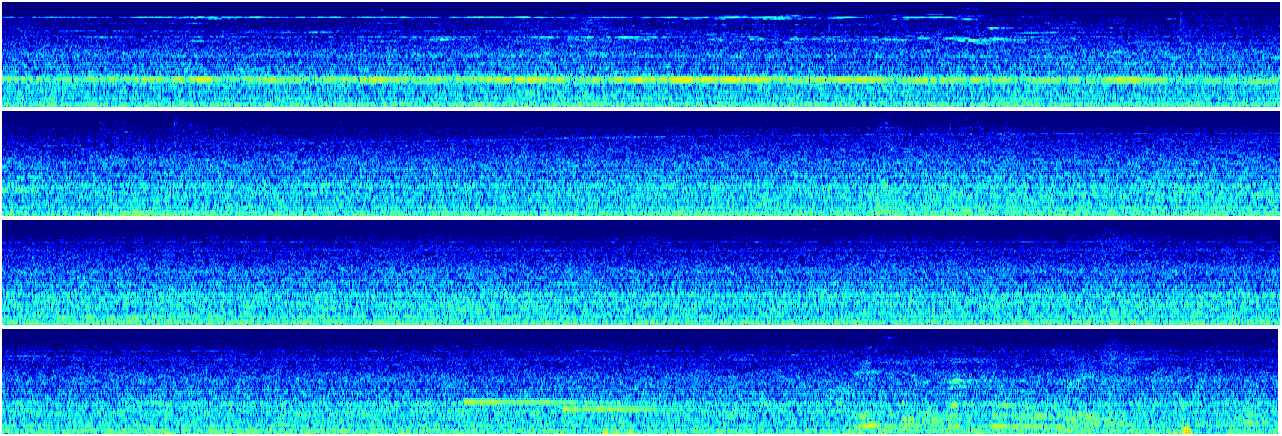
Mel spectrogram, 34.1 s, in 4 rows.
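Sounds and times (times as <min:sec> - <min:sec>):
train rumble: 0:00.0 - 0:34.0
high whine: 0:28.6 - 0:30.7.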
